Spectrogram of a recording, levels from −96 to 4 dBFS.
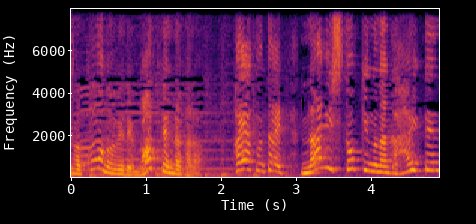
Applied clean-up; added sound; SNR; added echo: none; none; none; none.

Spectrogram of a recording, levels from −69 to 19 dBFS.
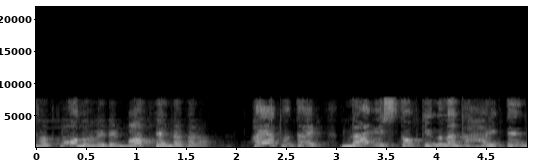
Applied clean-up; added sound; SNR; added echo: neural separator model SepFormer DNS4.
